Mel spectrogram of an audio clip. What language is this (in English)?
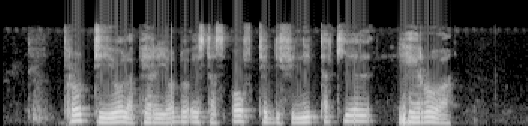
Esperanto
